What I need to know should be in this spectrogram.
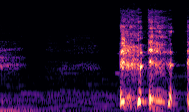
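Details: Faint background music, then a rapid run of about three to four harsh, forceful coughs in quick succession: a short coughing fit in a recovering adult who reports daily mucus.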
